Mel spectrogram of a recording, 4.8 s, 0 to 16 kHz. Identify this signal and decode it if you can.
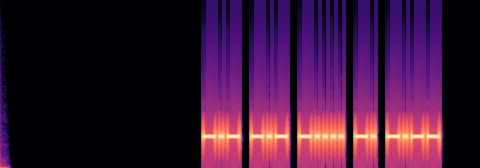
Morse code, heard as a keyed tone, about 30 wpm, 700 Hz. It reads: KK6NY
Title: USA Call Signs - 5 Characters - Repeated 2x - 30wpm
